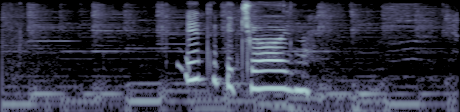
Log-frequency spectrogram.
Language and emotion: Russian, sad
